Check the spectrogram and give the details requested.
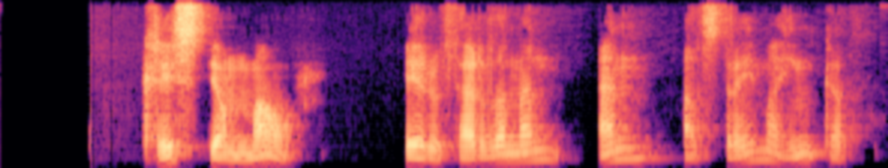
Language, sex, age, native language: Icelandic, male, 30-39, Icelandic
